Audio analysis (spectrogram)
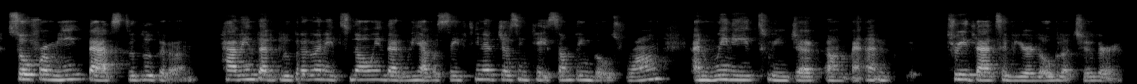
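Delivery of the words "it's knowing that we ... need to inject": ordinary delivery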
